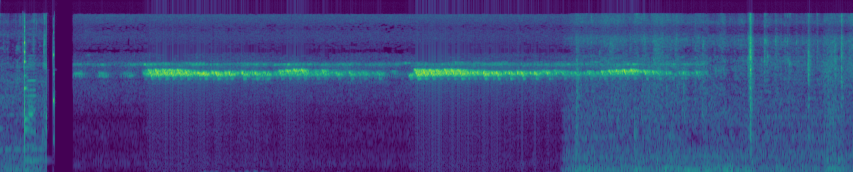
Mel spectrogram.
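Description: Crickets chirping in a steady, high trill, broken once briefly near the middle. Past the middle, the low rumble of a car driving on a road comes in beneath it, and the chirping stops shortly after.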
